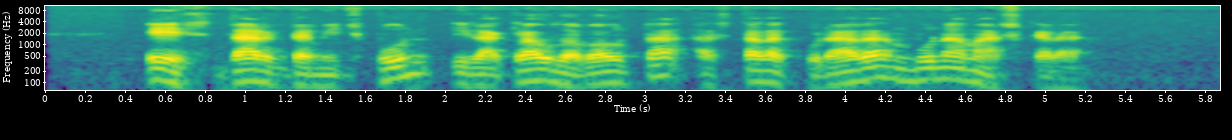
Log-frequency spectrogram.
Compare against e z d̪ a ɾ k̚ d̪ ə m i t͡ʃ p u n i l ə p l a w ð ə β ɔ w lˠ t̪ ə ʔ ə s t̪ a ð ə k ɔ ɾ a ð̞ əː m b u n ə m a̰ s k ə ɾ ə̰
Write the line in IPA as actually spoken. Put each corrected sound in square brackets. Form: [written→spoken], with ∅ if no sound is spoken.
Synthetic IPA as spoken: e z d̪ a ɾ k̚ d̪ ə m i t͡ʃ p u n i l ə [p→k] l a w ð ə β ɔ [w→∅] lˠ t̪ ə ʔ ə s t̪ a ð ə k [ɔ→u] ɾ a ð̞ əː m b u n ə m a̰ s k ə ɾ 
